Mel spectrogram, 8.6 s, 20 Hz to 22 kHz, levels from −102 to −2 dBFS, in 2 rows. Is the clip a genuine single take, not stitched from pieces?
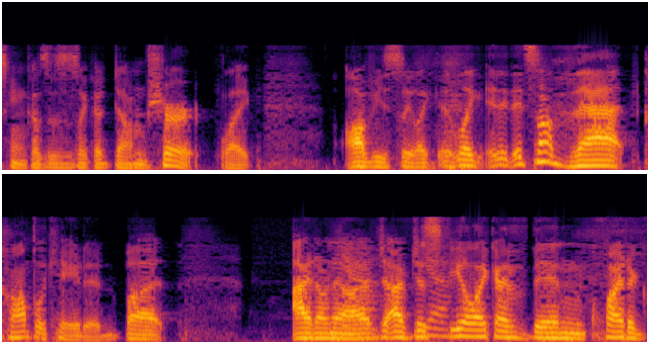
yes; 0 cuts

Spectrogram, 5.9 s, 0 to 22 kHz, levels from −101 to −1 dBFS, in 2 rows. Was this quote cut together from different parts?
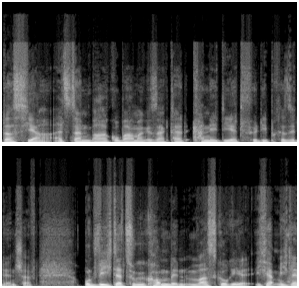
yes; 1 cut; at 1.9 s

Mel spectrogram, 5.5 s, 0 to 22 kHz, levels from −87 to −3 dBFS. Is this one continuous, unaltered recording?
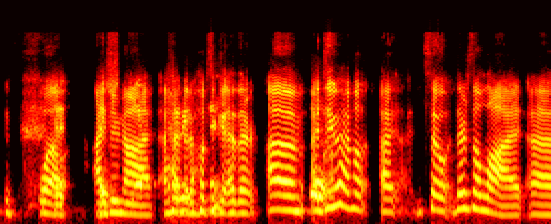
no; 1 cut; at 2.6 s

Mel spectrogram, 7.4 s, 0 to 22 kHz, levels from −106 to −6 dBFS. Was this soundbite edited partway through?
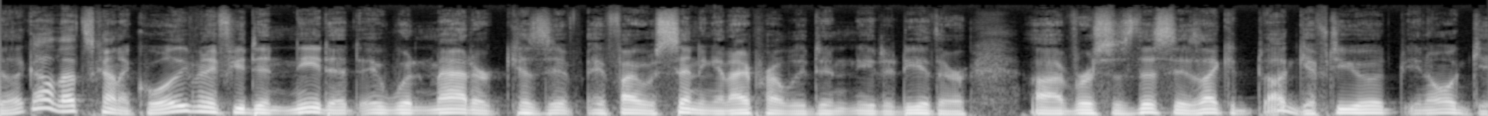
no; 0 cuts

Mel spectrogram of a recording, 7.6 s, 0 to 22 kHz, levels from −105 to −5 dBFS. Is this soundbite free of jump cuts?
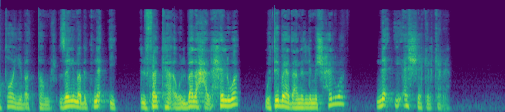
yes; 0 cuts

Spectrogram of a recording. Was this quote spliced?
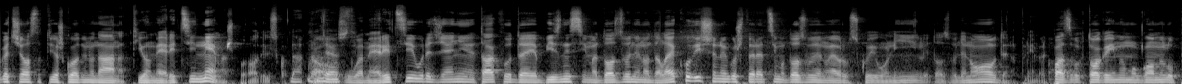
yes; 2 cuts; at 3.0 s, 10.5 s

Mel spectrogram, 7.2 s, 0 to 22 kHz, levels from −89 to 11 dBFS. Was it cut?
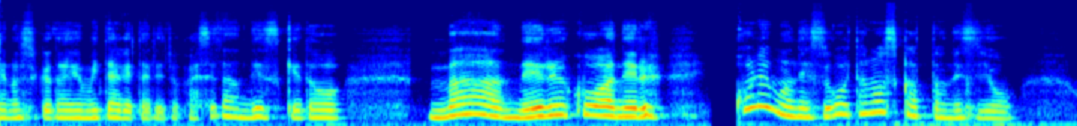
yes; 1 cut; at 4.7 s

